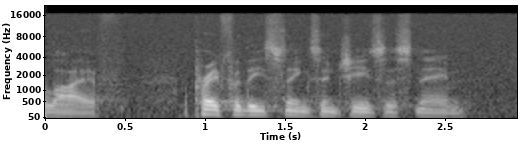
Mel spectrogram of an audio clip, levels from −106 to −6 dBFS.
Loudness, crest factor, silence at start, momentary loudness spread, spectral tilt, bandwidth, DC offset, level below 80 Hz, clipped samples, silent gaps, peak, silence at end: -34 LUFS; 22 dB; 0 s; 20 LU; -4 dB/octave; 17 kHz; under 0.1%; -70 dBFS; under 0.1%; none; -12 dBFS; 0 s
